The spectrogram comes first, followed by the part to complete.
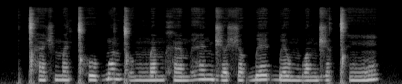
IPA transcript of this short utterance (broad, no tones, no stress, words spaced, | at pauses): ǀʰɛ̃ʃmɛ̃ǀʰu ɡ͡bõɡ͡ǀomŋ͡mɛmxɛ̃m ɦẽnd͡ʒʌʃʌ ɡ͡be ɡ͡beu̯mbʌnd͡ʒʌǀʰĩ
